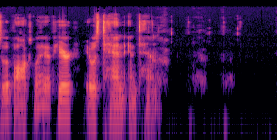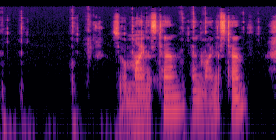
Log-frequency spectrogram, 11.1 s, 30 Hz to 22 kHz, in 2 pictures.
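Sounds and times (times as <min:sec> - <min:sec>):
computer mouse clicking: 0:03.2 - 0:04.9, 0:05.5 - 0:06.2, 0:06.9 - 0:10.8.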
